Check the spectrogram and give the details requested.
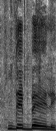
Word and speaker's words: Ndébélé: Ndébélé, comme il le prononce, c'est le mot qui revient le plus chez Ma Esther, son peuple.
